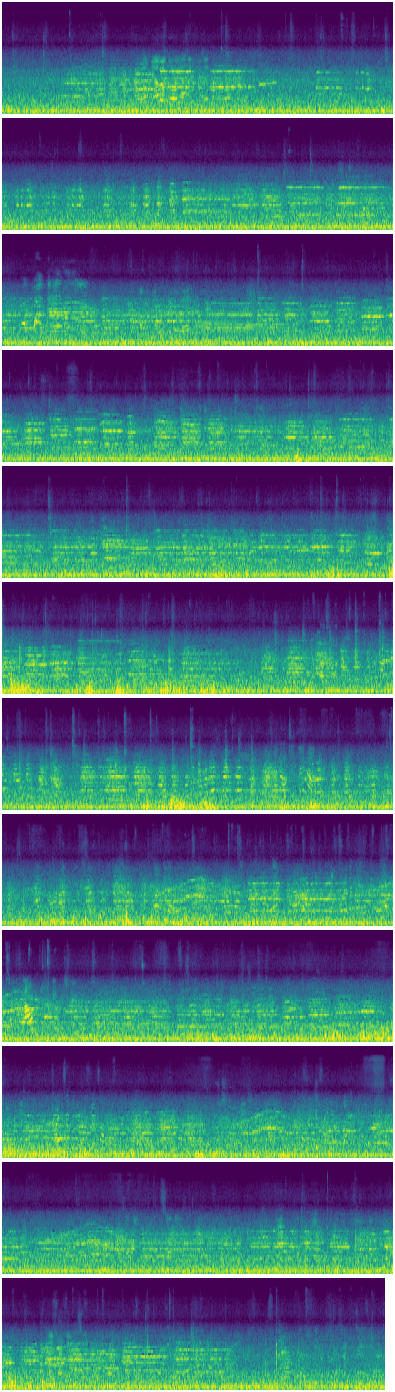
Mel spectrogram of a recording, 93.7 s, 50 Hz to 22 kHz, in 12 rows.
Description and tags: This track was recordered with my Sharp MD-DR 470H minidisk player and the Soundman OKM
II binaural microphones on deck the Princess of Norway, on a
ferrycrossing in the Northsea. They always play this kind of music and
everyone, who is strolling along the deck, then seems to be marching to
it. Strange...but true.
